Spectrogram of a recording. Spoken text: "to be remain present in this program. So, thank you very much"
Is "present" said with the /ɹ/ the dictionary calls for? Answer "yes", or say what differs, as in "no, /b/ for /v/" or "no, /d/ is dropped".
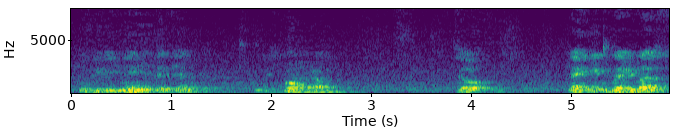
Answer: no, /ɹ/ is dropped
